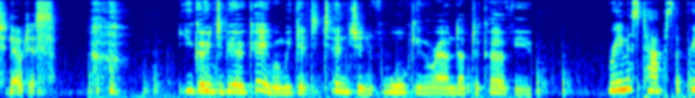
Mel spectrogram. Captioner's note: huffs out a laugh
